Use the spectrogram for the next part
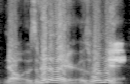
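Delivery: usual speaking voice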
